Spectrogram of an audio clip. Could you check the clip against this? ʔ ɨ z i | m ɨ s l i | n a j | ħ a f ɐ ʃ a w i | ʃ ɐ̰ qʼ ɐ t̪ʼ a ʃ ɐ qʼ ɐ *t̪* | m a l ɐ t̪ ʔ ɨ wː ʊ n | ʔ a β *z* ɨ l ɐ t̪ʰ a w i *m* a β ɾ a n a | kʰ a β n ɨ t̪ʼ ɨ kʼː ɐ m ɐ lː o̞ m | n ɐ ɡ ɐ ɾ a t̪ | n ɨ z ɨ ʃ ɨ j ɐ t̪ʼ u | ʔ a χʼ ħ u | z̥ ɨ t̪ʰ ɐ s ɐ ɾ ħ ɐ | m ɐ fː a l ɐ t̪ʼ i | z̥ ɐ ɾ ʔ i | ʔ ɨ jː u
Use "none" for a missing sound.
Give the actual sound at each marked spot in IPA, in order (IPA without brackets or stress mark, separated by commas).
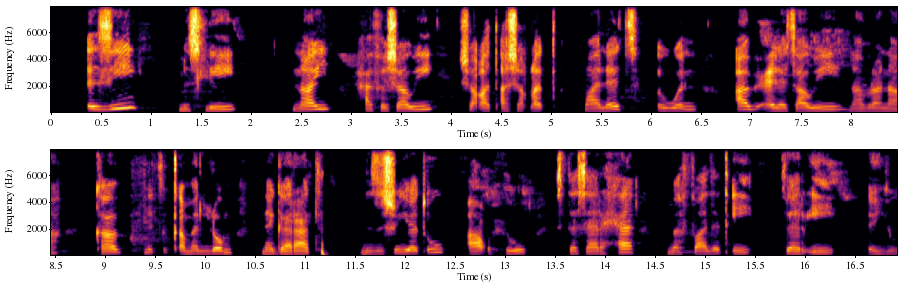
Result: t̪ʼ, ʕ, n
